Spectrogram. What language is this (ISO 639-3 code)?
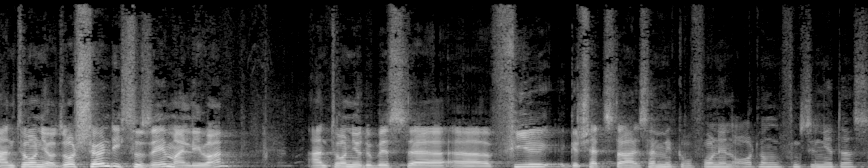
deu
